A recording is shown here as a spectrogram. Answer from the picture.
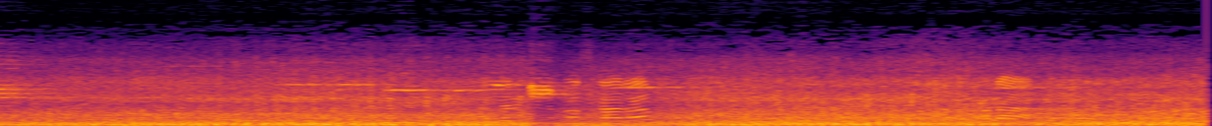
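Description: Busy street noise: a steady din of road traffic with overlapping voices of people talking, one voice standing out briefly about halfway through.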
